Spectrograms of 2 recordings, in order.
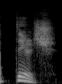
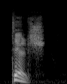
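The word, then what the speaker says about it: Telč: de un político que se llama Telch, se escribe T-E-R-C, con una pajarita encima, Telch, pero se escribe Telk, T-L-S-K, T-E-L-C.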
